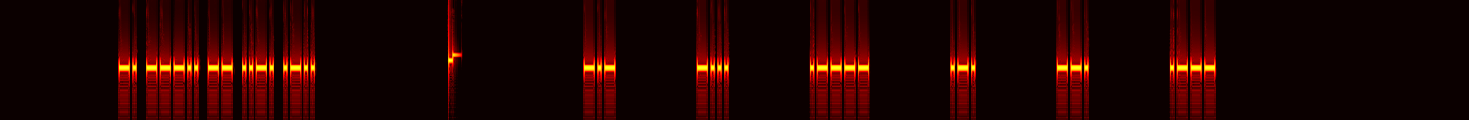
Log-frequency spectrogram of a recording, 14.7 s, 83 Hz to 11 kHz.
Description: Morse code, heard as a keyed tone, about 34 wpm, spaced as for 14 wpm, 700 Hz. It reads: N8MFL KB1RGJ
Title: USA Call Signs - 8x Character Spacing - 35wpm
